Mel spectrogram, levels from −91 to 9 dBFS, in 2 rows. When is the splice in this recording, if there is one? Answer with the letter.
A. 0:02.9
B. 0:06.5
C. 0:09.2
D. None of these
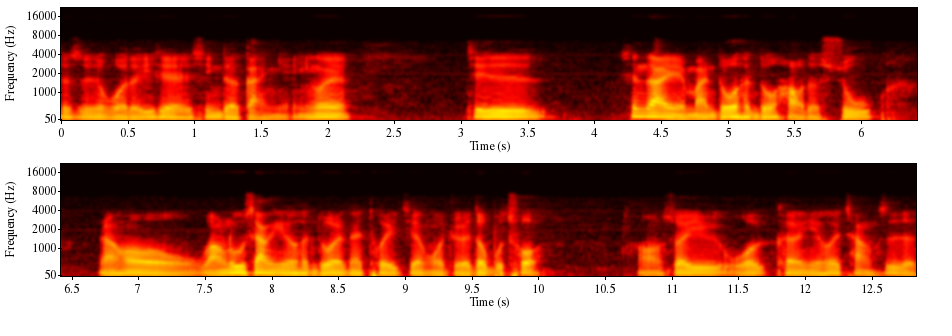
D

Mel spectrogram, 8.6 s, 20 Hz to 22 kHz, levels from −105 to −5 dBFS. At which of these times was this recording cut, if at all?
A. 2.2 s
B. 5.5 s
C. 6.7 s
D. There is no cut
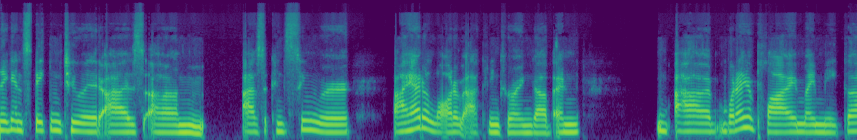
B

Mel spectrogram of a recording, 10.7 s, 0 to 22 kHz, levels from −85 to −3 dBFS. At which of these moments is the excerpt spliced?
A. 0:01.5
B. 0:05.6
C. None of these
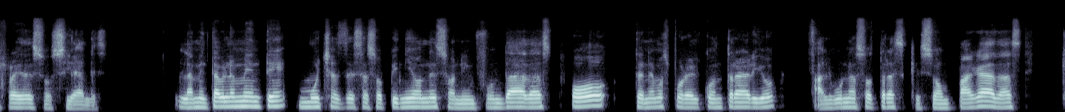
B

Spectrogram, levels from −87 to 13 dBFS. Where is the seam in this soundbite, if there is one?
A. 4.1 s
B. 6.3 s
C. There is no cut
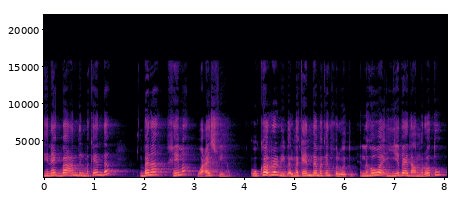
B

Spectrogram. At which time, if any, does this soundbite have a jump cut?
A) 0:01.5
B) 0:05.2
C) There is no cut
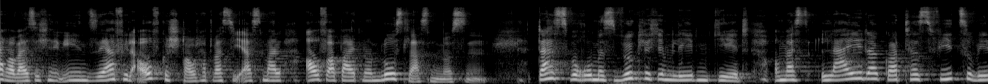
B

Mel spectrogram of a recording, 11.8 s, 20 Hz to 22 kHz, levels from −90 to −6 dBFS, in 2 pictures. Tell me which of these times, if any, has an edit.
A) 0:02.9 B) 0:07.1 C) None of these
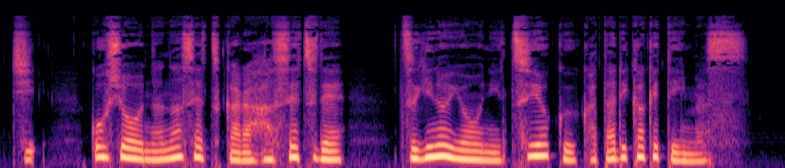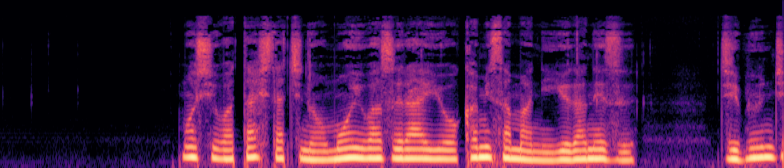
B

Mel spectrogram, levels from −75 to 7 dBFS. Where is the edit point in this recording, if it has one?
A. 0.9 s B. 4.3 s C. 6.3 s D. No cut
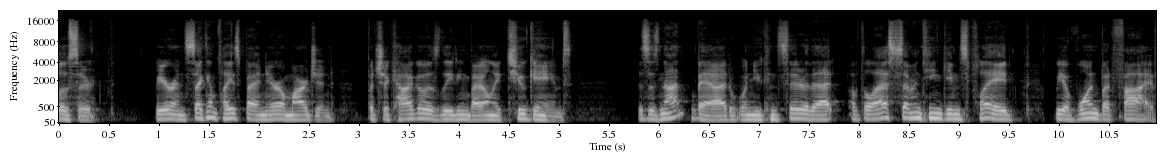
C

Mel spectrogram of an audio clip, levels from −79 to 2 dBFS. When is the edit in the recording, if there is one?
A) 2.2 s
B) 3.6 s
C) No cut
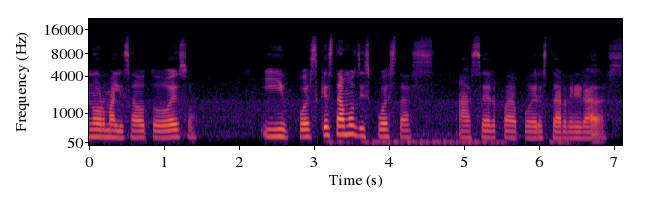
A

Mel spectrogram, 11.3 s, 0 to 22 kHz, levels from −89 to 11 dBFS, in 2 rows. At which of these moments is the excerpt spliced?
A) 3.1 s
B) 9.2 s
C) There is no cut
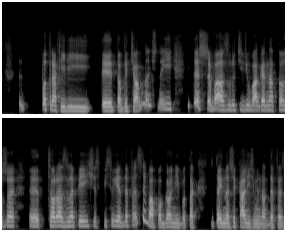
C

